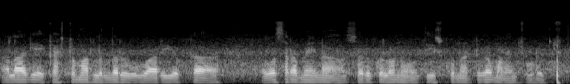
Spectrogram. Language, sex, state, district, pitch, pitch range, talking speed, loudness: Telugu, male, Andhra Pradesh, Guntur, 105 Hz, 100-110 Hz, 115 wpm, -19 LUFS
